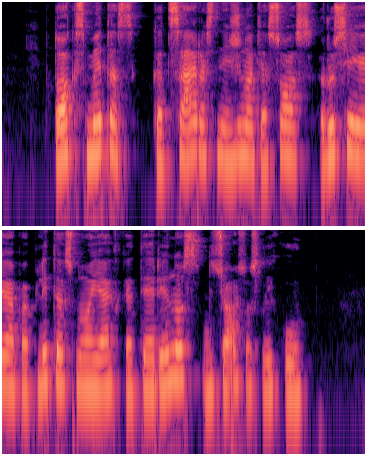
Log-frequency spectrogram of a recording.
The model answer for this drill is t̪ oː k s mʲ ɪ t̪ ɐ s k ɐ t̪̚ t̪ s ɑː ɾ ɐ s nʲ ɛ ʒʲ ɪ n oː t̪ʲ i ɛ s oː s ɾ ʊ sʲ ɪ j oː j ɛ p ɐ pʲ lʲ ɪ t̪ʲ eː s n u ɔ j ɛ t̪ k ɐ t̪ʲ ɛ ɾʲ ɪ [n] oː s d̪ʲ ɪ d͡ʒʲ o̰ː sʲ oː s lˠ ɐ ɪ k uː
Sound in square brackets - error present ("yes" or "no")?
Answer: no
